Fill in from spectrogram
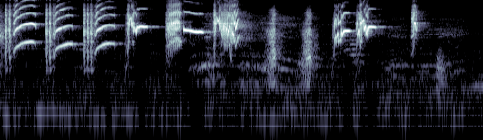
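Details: Javan myna opening with three identical rising-falling whistled notes, then harsher buzzy squawks and clipped whistles that fade into softer, spaced calls, an isian-style song.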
